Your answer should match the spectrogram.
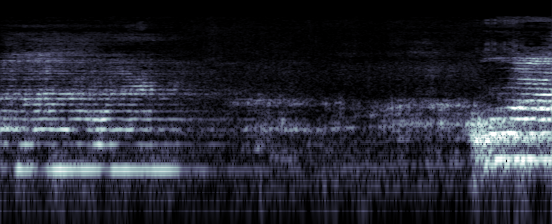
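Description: Men's voices chanting a devotional Arabic chant on long held notes. The singing drops away about a second and a half in, stays soft for about two seconds, then comes back loudly just before the end.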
